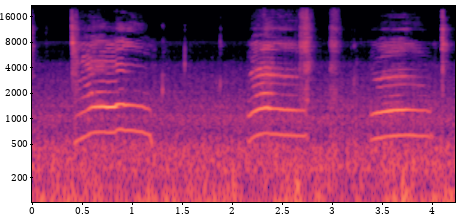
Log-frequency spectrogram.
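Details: Three clear, drawn-out cat meows, each rising then falling slightly, about a second apart, over a low rumbling background.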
